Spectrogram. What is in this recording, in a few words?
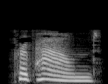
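"propound", English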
